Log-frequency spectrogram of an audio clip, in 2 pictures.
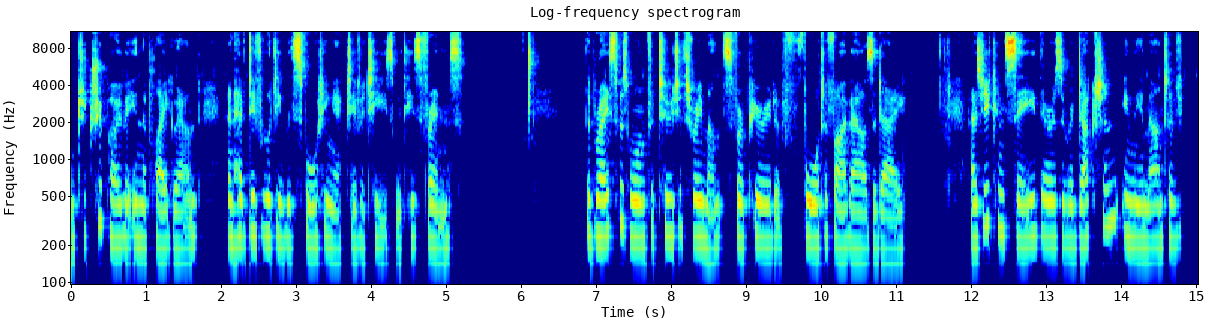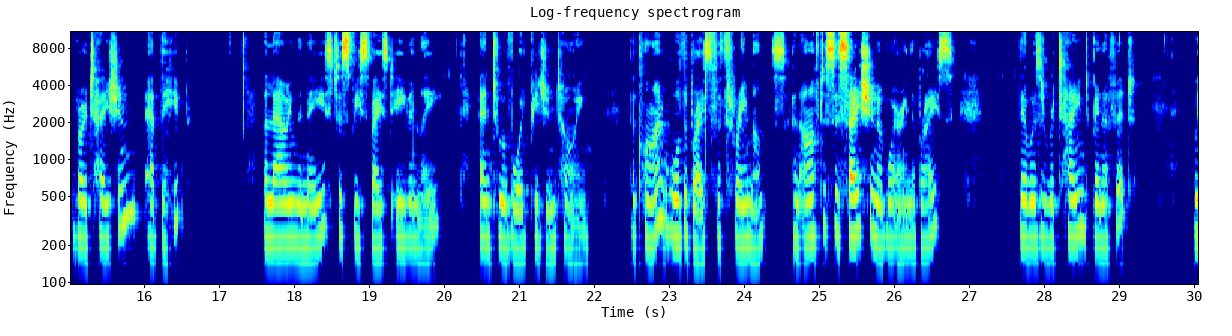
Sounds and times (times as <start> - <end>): Speech: 0.0 - 5.3, 6.9 - 11.2, 12.0 - 16.6, 17.3 - 26.8, 27.7 - 29.2.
